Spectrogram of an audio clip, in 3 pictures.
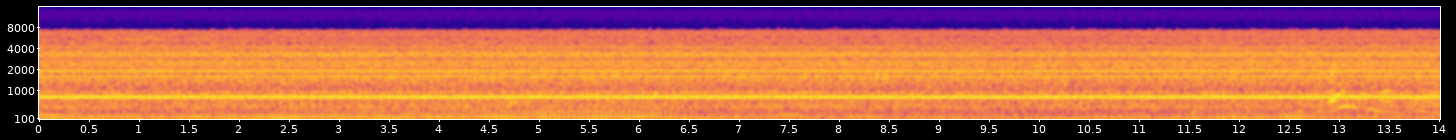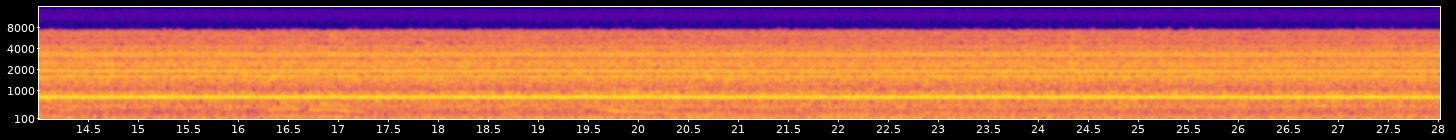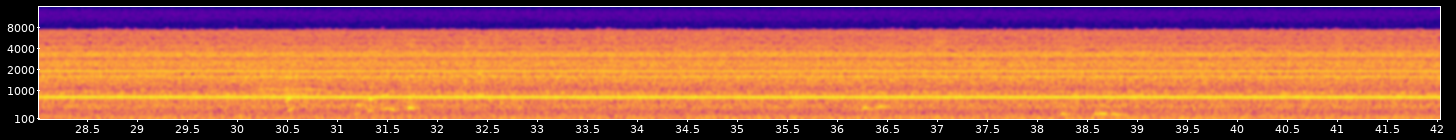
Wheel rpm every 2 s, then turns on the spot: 0, 0, 0, 0, 0, 0, 0, 0, 0, 0, 0, 0, 0, 0, 0, 0, 0, 0, 0, 0, 0.
none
